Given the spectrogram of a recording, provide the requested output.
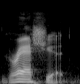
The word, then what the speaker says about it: Gratiot: As we pronounce it in St. Louis, Gratiot.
